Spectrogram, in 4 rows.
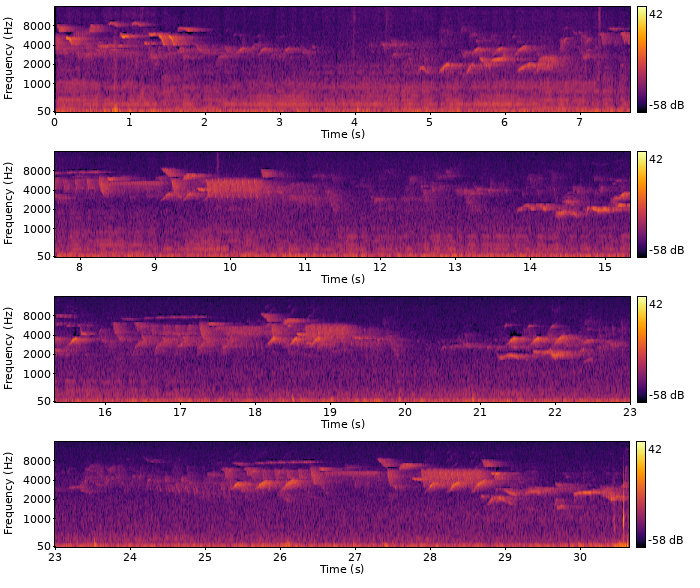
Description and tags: Birdsounds and bumblebee
Recorded with a Zoom H1 recorder in Sablonceaux, France.
You can hear a bumblebee and birds in the background.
